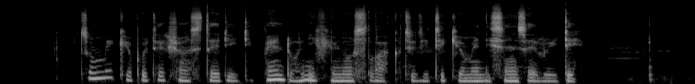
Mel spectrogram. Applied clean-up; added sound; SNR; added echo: none; none; none; none.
